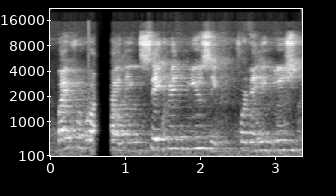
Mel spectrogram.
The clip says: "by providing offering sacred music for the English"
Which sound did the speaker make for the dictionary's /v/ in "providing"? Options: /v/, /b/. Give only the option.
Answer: /b/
